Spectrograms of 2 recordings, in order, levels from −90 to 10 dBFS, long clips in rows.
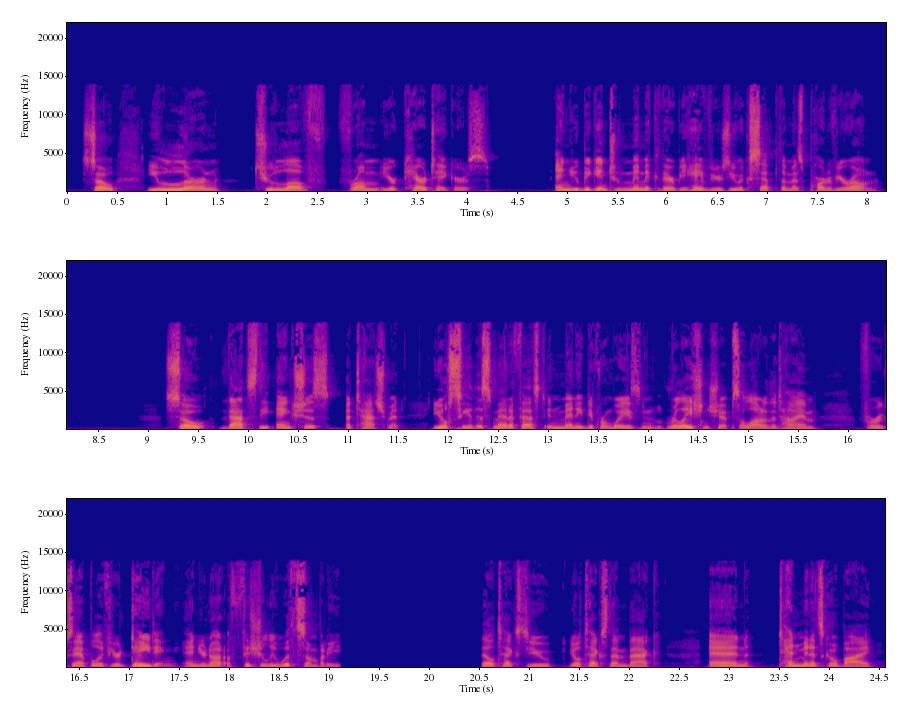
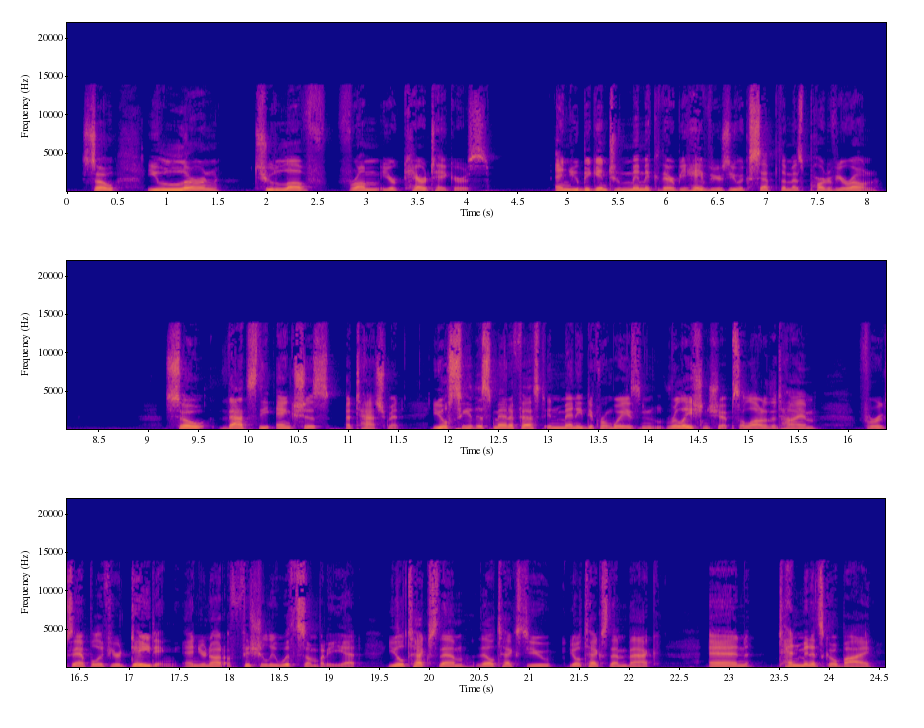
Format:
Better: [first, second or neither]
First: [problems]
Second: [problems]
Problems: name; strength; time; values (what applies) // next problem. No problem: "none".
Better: second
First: audio cutting out; at 19 s for 1.5 s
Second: none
